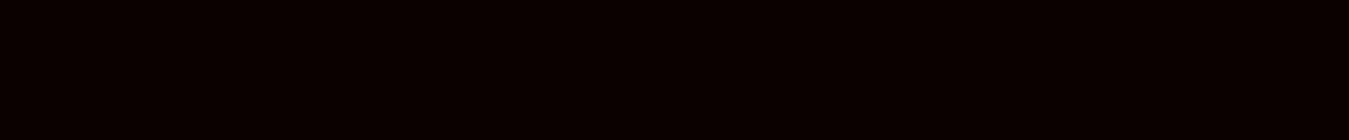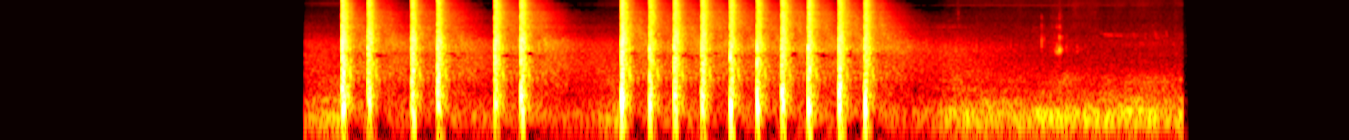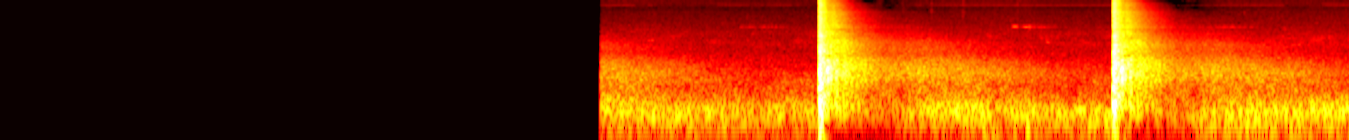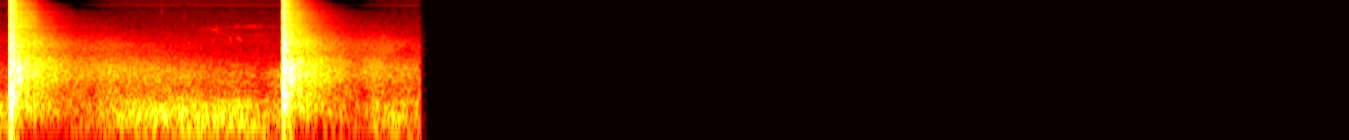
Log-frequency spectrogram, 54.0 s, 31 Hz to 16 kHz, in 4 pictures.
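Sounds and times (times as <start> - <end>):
gunshots with echo: 16.9 - 22.7, 35.2 - 36.9, 38.1 - 39.6, 40.6 - 42.0, 43.3 - 44.6.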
